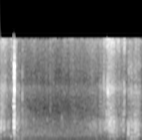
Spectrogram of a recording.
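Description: Shovel digging dry, stony soil around a tree trunk: a sharp clink of the blade on stone about a fifth of a second in, then a scrape of the blade through the soil near the end.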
